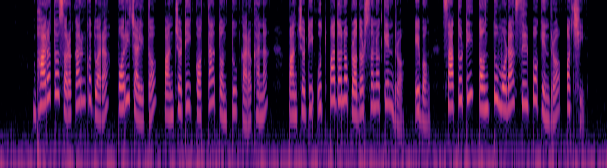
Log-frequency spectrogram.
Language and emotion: Odia, neutral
